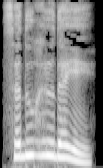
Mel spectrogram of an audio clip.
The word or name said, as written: ಸದುಹೃದಯೆ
